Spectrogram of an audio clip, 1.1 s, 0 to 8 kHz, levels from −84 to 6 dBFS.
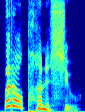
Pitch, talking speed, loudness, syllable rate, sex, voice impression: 305 Hz, 225 wpm, -18 LUFS, 5.4 syllables/s, female, very feminine, very adult-like, middle-aged, thin, tensed, powerful, very bright, very hard, very clear, very fluent, slightly raspy, slightly cute, cool, very intellectual, refreshing, sincere, calm, slightly friendly, slightly reassuring, very unique, elegant, wild, slightly sweet, very lively, very strict, intense, very sharp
